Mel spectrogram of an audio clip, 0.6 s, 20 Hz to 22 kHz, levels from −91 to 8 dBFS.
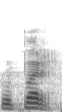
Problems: background sounds at intervals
